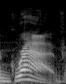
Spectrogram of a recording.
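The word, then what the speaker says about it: grave: the answer is great or rather grav as it would have been pronounced in the original French you see the graph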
